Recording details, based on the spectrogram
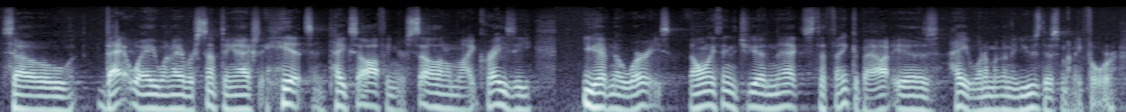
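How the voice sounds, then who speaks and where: A man's voice: lowish voice, mellow. A man in his thirties giving casual, conversational woodworking advice straight to camera, gesturing as he talks, from his home workshop. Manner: conversational, gestures a lot, frequent fillers. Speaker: woodworking channel host. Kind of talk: casual instructional talk to camera. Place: wood-paneled home workshop, indoors. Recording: long reverb from a workshop.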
